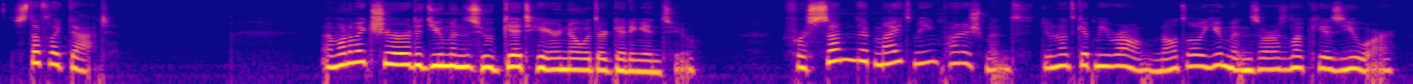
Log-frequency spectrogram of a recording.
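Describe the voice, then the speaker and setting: A regal demon princess, acted out by a woman in an ASMR roleplay, with a highish voice. She addresses the listener in measured, slightly stilted formal phrases. Her temper is empathetic, with a teasing, flirtatious streak. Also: darkish tone, smooth, natural voice. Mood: gracious, flirty.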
